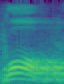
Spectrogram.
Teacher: ini istilah ta ni iaitu itbaq, kena tebalkan huruf ta ni sebutan dia. Fa ahbata, moncong sikit.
